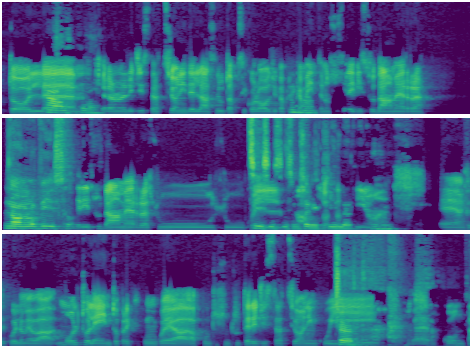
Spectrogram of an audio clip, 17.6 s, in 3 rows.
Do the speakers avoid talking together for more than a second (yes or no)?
no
